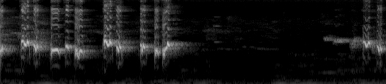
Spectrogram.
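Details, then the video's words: Yellow-vented bulbul singing vigorously in a long rapid burst: a run of about eight bubbly, falling chirped notes, a pause, then a rising whistled note leading into more chirps, over a faint low hum. "kicauan trucuk super gacor"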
